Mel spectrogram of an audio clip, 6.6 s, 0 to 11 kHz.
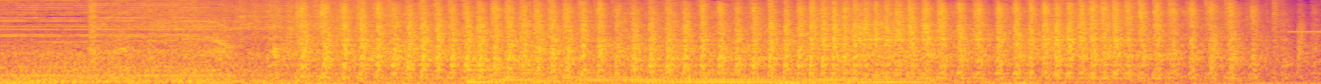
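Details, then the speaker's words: Land Rover Defender 110 with automatic gearbox and funny engine sound, started on petrol: harsh, fast, uneven heavy clatter with smoke; engine described as worst-sounding running engine, completely had it. "that is definitely the worst sounding engine like running engine i've ever heard in my life that has completely had it"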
